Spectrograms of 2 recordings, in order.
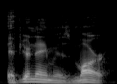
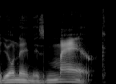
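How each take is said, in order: First: Mark is said with a plain, ordinary R. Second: Mark is said with a hard Buffalo R.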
